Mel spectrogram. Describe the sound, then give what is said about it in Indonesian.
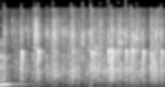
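Brief applause for children during a lesson, a steady patter of clapping hands with a few sharper individual claps standing out. “Tepuk tangan untuk semua!”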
